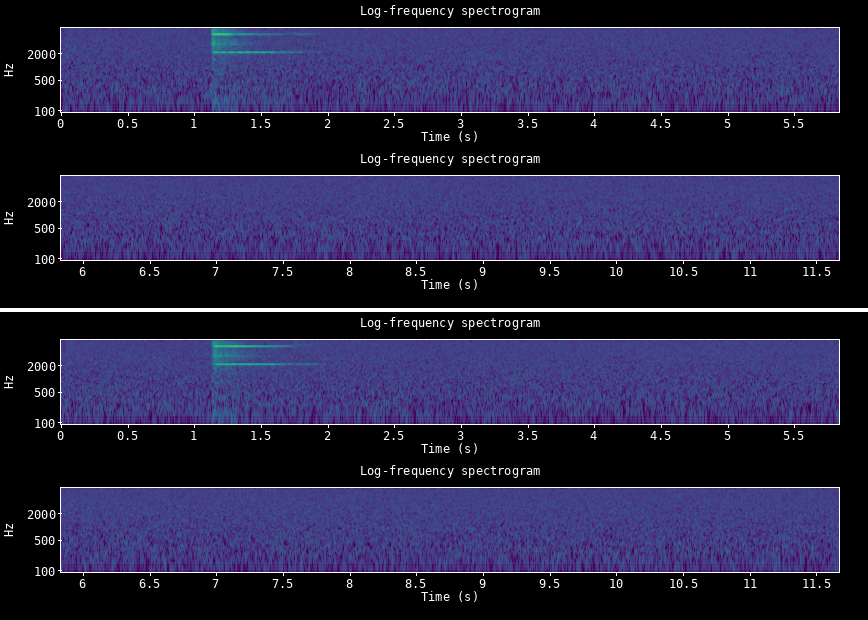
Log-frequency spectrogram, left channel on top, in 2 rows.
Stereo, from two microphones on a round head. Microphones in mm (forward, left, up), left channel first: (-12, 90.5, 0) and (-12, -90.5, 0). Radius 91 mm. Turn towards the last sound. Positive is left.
turn(degrees=70)  # may be behind; listen again after turning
